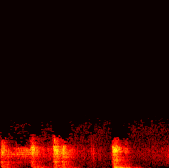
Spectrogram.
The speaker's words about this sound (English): Well, I'm all set. Open the hatch. Now I climb in there.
